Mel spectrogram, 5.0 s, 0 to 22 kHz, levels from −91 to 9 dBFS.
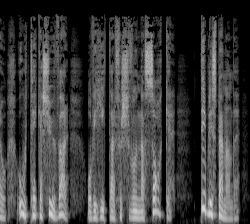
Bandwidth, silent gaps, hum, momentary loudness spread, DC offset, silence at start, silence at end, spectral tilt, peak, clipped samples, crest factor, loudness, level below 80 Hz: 17 kHz; none; none; 16 LU; under 0.1%; 0 s; 0.25 s; -3.5 dB/octave; 0 dBFS; under 0.1%; 18 dB; -16 LUFS; -56 dBFS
